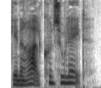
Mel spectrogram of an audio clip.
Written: generalkonsulat

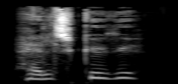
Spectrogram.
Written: halvskygge

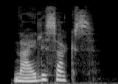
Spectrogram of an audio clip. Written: neglesaks

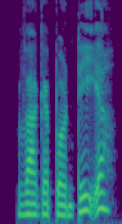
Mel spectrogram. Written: vagabondere

